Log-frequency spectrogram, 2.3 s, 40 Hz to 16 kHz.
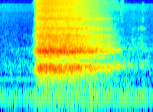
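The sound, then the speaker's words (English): A single long, deep breath drawn during a slow underwater-style breathing exercise: a steady airy rush that starts abruptly, holds for over a second, then gradually fades out, alone with no talk. “10 deep underwater breaths. 8 in, 4 out.”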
